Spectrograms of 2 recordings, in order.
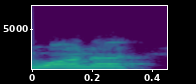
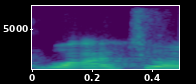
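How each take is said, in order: First: The T sounds are left out. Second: The T sounds are pronounced clearly.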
